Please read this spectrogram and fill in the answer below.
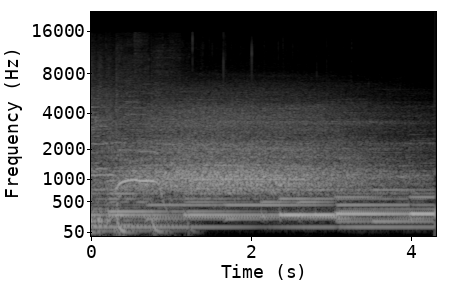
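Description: Concert music: slow held chords that change about once a second, with drum hits dying away early on, over a haze of crowd noise from a large audience.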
